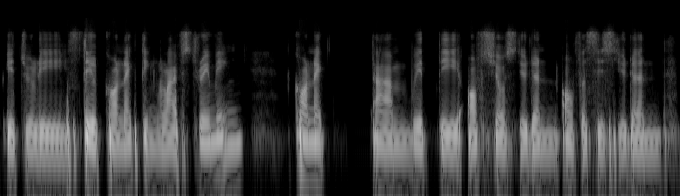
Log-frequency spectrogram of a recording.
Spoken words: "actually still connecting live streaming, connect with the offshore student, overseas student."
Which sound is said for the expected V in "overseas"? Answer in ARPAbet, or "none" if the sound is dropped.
F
